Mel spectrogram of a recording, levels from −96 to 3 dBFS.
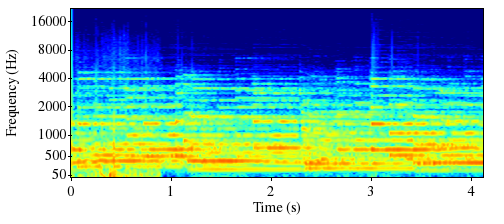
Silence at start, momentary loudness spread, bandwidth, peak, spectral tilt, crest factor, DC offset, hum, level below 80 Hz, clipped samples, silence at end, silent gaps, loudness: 0 s; 3 LU; 7 kHz; -4 dBFS; -7.5 dB/octave; 16 dB; under 0.1%; none; -38 dBFS; under 0.1%; 0 s; none; -20 LUFS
